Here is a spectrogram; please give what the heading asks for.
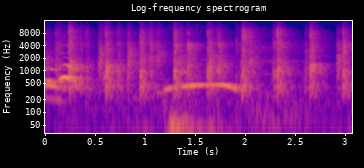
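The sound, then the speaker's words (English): Rhythmic hand clapping from a church audience greeting its online viewers, many even beats at a quick steady pace, moderately quiet, with a faint sustained tone early on. “Let's greet our streamers in Jesus' name. Put your hands together.”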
